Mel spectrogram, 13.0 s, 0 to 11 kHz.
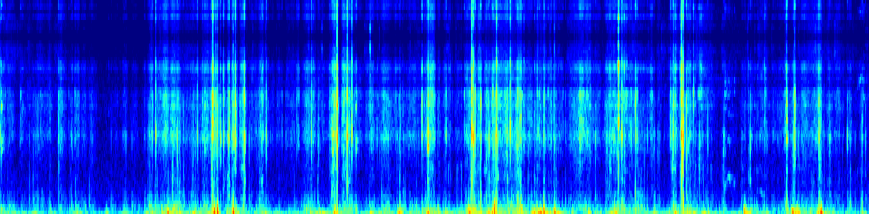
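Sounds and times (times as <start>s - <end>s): knocks clicks and scraping: 0.0s - 13.0s
rustling: 0.0s - 13.0s.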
